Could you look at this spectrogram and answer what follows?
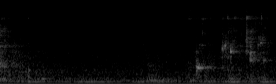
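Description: Water runs steadily over a Yorkshire terrier puppy's fur during her first bath, a soft continuous trickle and splash close by, with a few brighter drips and splashes near the end.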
